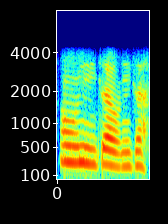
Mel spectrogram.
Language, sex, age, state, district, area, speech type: Nepali, female, 60+, West Bengal, Darjeeling, rural, conversation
